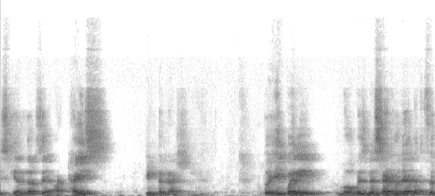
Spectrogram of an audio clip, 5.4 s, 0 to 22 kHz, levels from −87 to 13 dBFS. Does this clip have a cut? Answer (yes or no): no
